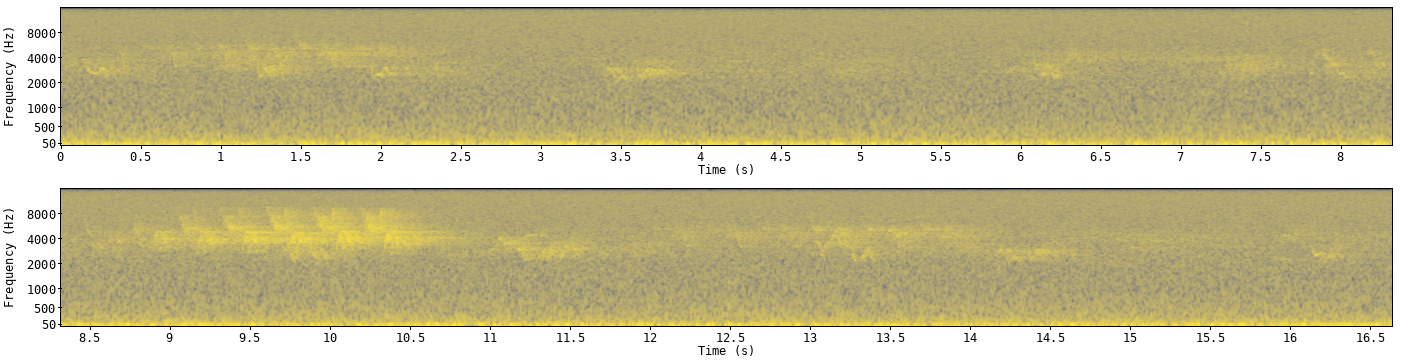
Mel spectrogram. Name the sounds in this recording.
Red-eyed Vireo, Ovenbird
